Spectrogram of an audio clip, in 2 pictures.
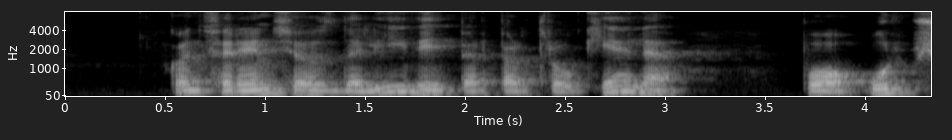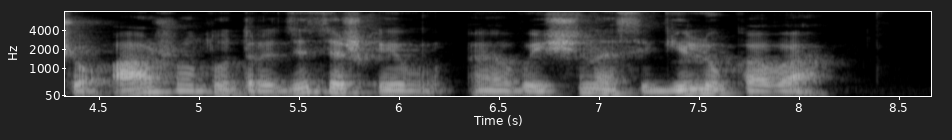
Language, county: Lithuanian, Vilnius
